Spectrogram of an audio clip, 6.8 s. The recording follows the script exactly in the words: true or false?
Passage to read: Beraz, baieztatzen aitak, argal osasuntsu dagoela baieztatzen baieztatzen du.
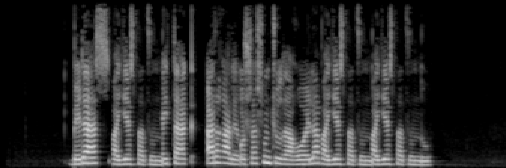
true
